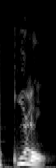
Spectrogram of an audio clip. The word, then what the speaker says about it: coulomb: L'unité pour laquelle s'exprime la charge c'est le coulomb. تتكتب coulomb mais البي ما تتنطقش.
